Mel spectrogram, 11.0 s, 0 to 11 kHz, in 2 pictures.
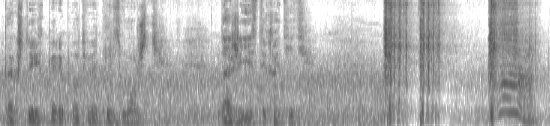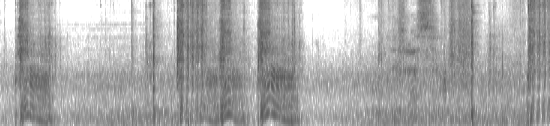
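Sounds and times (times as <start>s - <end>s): pneumatic impact wrench bursts: 3.8s - 6.2s, 7.2s - 8.6s, 10.8s - 11.0s.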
